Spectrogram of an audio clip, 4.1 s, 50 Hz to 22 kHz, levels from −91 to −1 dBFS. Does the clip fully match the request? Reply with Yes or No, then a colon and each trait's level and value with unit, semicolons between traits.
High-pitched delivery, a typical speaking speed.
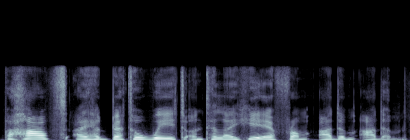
Yes: high, 205 Hz; average, 160 wpm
